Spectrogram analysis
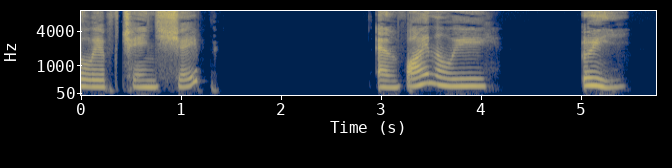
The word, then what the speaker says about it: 의: 의 becomes 의. Depending on the word, this sound can change a little. It's often pronounced simply as 에.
